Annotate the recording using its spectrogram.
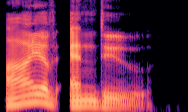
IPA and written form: aɪ əv ˈɛndə (Eye of Ender)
